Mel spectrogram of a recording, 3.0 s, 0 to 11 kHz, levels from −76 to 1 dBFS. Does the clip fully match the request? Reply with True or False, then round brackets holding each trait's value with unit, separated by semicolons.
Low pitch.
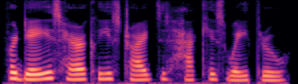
False (195 Hz)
